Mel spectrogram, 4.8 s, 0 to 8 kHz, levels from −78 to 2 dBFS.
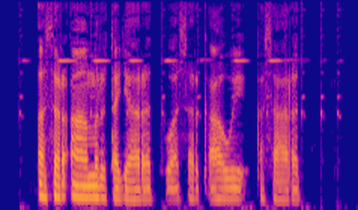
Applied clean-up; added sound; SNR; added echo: classical method Wiener filter.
